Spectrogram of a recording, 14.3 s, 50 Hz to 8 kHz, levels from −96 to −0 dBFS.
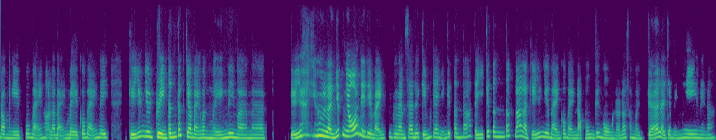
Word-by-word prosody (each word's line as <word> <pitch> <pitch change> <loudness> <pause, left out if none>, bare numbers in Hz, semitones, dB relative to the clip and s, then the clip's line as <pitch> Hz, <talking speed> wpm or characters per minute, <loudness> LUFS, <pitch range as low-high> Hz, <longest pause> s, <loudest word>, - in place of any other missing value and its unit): đồng 200 -2 -2
nghiệp 180 0 -4
của 220 - -3
bạn 190 -3 -4
hoặc 200 - -6
là 180 0 -5
bạn 180 +2 -4
bè 180 -1 -2
của 215 +4 -4
bạn 200 +1 -3
đi, 210 0 0 0.4
kiểu 200 -1 +4
giống 260 +7 +1
như, 275 -1 +4
truyền 215 -5 +8
tin 235 +1 +5
tức 340 +3 +2
cho 250 -3 +4
bạn 200 -3 -1
bằng 195 -2 0
miệng 190 +2 0
đi 235 0 +4
mà 190 -2 -1
mà, 185 0 -4 0.5
kiểu 190 +1 +2
giống 275 +9 +4 0.2
như 325 0 +6
là, 255 -5 +7
nhức 300 - +1
nhối 325 +3 +6
đi 300 -6 +2
thì 230 -3 +2
bạn 180 -1 -2 0.2
làm 205 -2 -2
sao 225 +2 -2
để 225 +1 +1
kiểm 200 +1 -2
tra 235 -2 -3
những 195 -2 -5
cái 230 - -2
tin 225 -2 -2
đó? 240 +6 -6
Tại 190 - -1
vì 195 - -2
cái 280 - +1
tin 255 -2 -1
tức 305 +2 -5
đó 275 +2 -1
là, 240 -7 -2
kiểu 185 -2 -5
giống 245 +5 -2
như, 240 -2 +1
bạn 175 -4 -4
của 215 - -5
bạn 180 -3 -5
đọc 170 -2 -5
ở 195 - -4
một 200 - -4
cái 240 - -1
nguồn 180 -5 -2
nào 165 0 -9
đó 210 +3 -5
xong 210 -2 -5
rồi 170 -2 -6
kể 190 +6 +1
lại 235 -8 0
cho 200 - -2
bạn 195 +2 -4
nghe 205 -1 -1
này 195 -2 -4
nọ. 185 +1 -7
205 Hz, 295 wpm, -22 LUFS, 185-235 Hz, 0.5 s, truyền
